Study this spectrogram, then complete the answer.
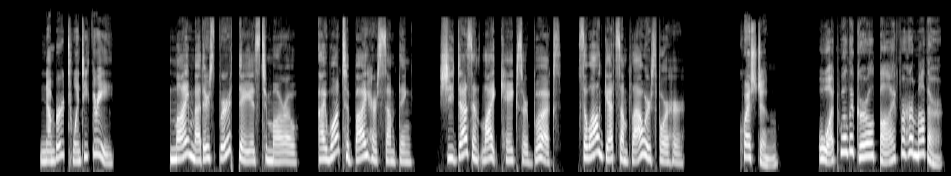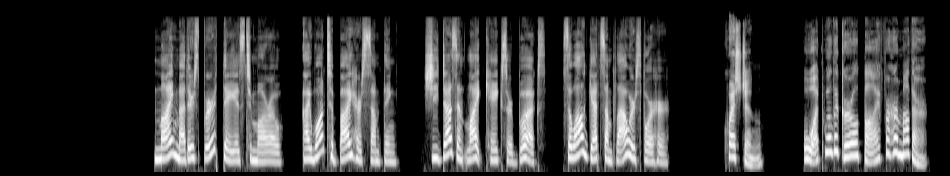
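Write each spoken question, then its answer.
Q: What will the girl buy for her mother?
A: Some flowers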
